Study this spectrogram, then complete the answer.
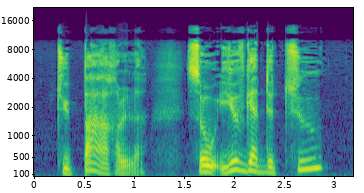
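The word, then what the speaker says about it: parlent: And the last one, so even if you've got this ent, well, don't hate me, but you won't pronounce these letters, okay? You have to write them for the plural form, but you don't pronounce them, so you get il parle, elle parle. So the good news is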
